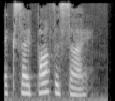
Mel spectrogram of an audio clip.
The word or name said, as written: ex hypothesi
